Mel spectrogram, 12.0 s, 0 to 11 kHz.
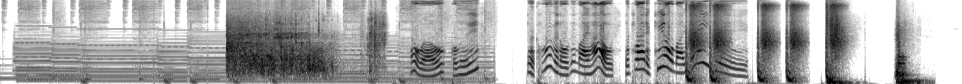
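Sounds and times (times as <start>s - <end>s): cartoon whacking hits: 8.6s - 11.6s.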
